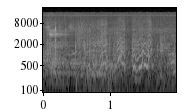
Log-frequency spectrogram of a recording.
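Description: Indistinct background talk of several people in a large chamber, with a light rustle.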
